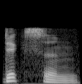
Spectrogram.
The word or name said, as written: Dixon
